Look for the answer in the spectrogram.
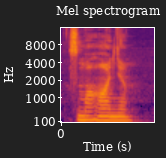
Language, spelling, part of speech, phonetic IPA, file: Ukrainian, змагання, noun, [zmɐˈɦanʲːɐ], Uk-змагання.ogg
- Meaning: 1. verbal noun of змага́тися impf (zmahátysja) 2. competition, contest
